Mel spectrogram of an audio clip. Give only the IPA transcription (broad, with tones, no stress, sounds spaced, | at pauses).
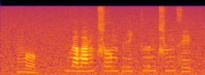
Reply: m oː˨˩ p̚ | b ɯ˧ a̯ w aː˦˥ ŋ t͡ɕʰ ɤː˥˩ m p r i˥˩ ʔ k r ɯ˥˩ ŋ t͡ɕʰ ɯ˥˩ ŋ s e˦˥ k̚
